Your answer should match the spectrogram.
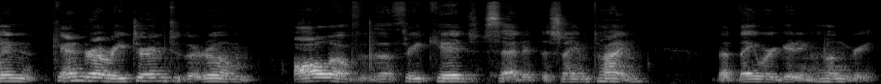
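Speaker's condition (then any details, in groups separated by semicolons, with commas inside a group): Cerebral palsy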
